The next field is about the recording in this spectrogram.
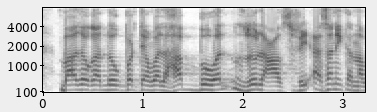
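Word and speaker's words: وَالْحَبُّ: ہجے کر لیتے ہیں پہلے. واو لام زبر ول, حا با زبر حب, والحب با بشبو, والحب. یہاں پر دیکھیں لام کے بعد ہا ہے اور یہ بریک ساؤنڈ میں پڑھا جاتا ہے.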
